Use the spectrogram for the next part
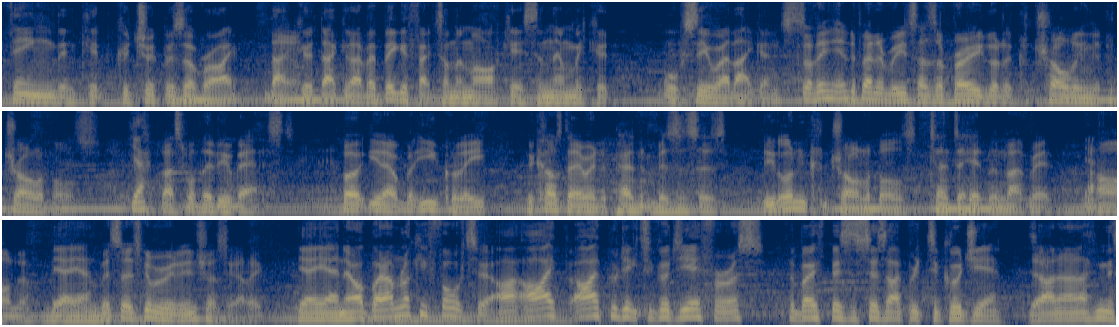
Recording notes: At the KBSA annual conference at The Belfry to meet up with loads of top independent kbb retailers.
